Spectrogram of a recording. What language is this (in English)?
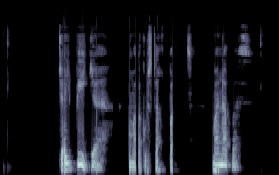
Ayacucho Quechua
